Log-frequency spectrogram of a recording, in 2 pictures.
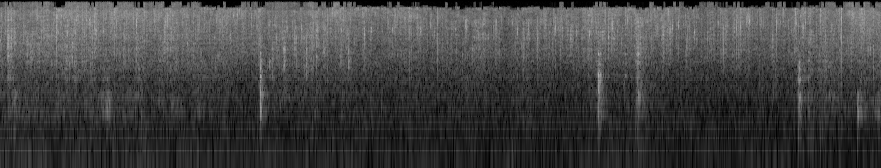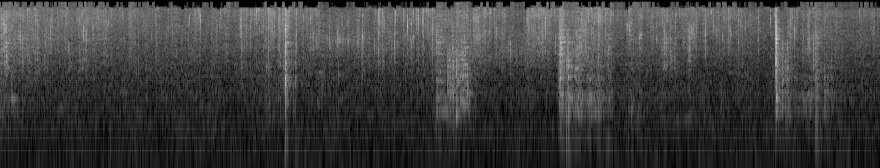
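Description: Browned, golden meatballs fry in a pan with a continuous quiet sizzle, broken by occasional clinks and scrapes of a utensil turning them, close up and without talking throughout.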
